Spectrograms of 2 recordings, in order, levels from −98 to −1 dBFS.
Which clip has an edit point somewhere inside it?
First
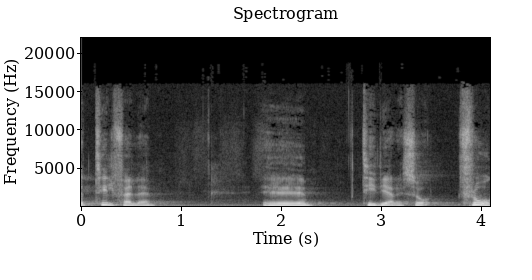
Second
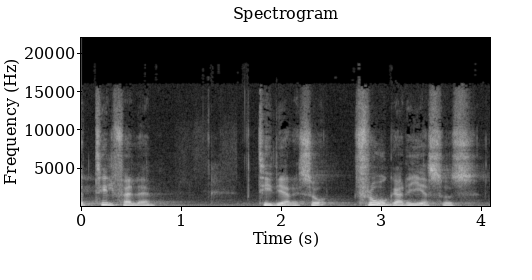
second; 1 cut; at 1.6 s

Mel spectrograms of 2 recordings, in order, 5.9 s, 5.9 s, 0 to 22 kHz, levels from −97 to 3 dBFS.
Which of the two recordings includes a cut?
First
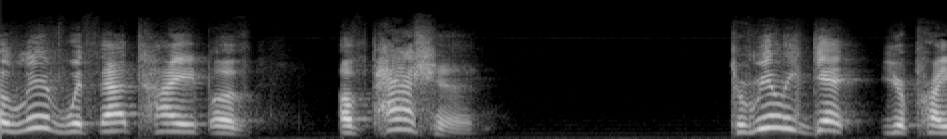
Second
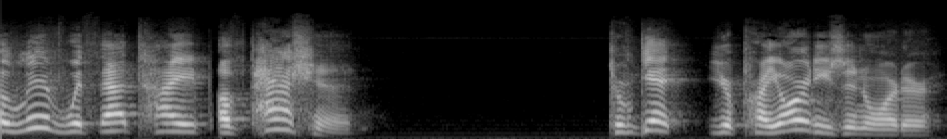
second; 2 cuts; at 1.3 s, 3.9 s

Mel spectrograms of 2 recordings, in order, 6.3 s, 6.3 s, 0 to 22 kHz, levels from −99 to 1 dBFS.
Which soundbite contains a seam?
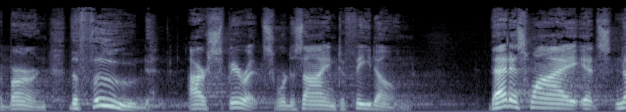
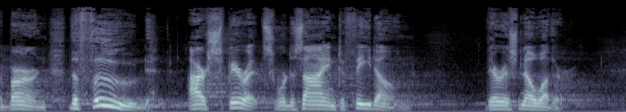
first; 1 cut; at 4.7 s

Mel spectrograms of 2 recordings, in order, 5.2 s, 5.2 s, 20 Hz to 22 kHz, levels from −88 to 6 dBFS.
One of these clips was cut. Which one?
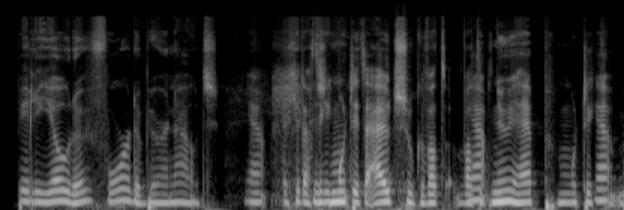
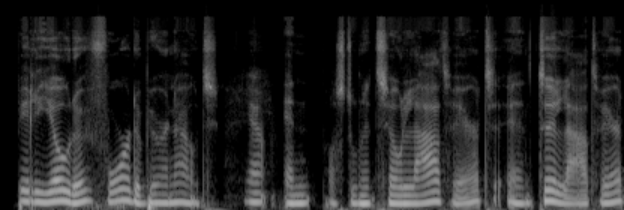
first; 1 cut; at 2.3 s

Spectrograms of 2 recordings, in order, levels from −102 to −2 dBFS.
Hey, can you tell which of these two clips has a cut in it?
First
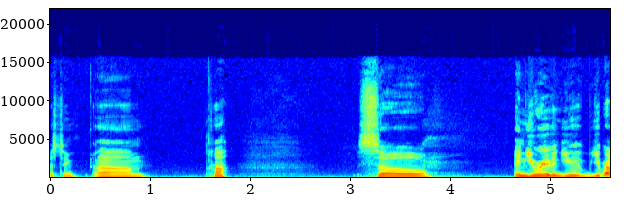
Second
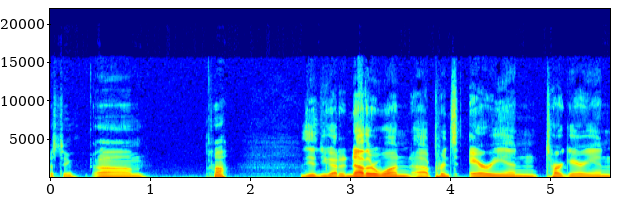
second; 1 cut; at 2.5 s

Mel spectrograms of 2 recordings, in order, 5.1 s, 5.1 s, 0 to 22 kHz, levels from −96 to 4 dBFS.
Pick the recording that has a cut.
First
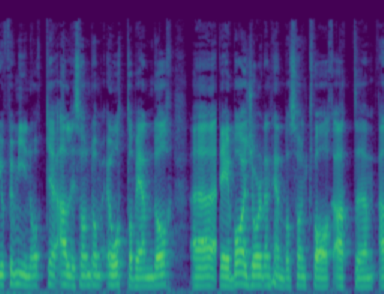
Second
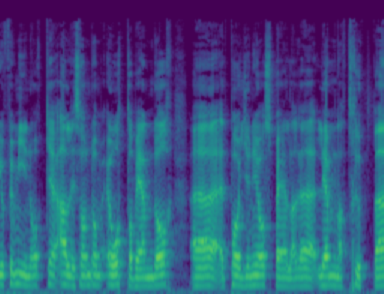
first; 1 cut; at 2.9 s

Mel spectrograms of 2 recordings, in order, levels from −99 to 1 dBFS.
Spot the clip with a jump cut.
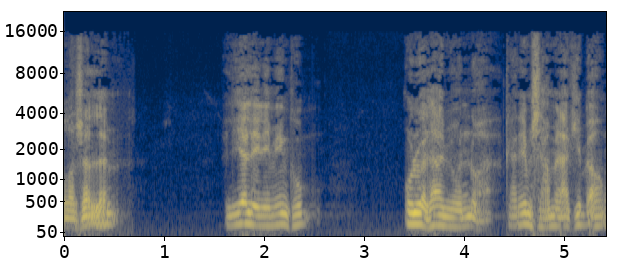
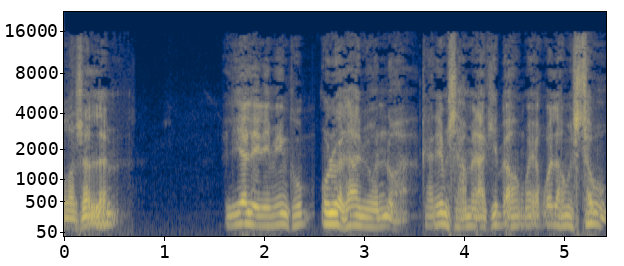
second; 1 cut; at 2.5 s

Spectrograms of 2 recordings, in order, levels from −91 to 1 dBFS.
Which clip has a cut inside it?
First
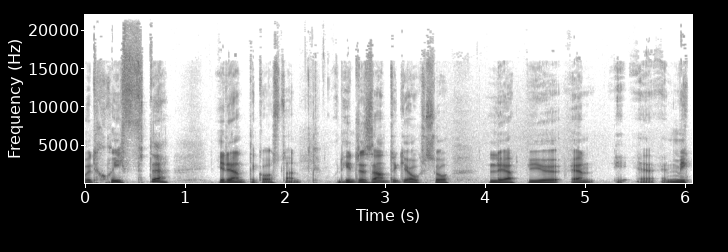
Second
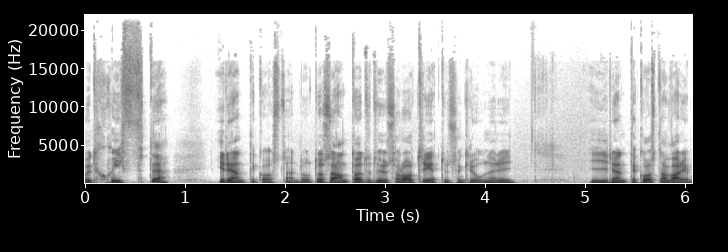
first; 2 cuts; at 2.1 s, 3.4 s

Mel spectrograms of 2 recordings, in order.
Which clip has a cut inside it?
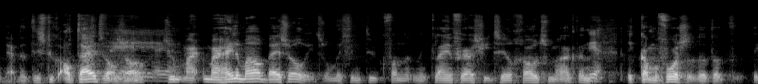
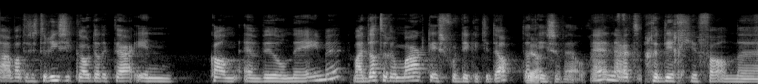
second; 1 cut; at 5.9 s

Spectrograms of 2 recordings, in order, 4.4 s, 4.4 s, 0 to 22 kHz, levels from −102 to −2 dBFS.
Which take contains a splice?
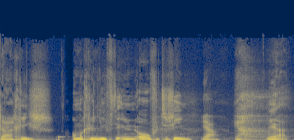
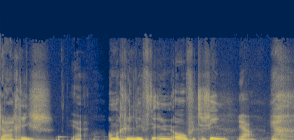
first; 1 cut; at 1.0 s

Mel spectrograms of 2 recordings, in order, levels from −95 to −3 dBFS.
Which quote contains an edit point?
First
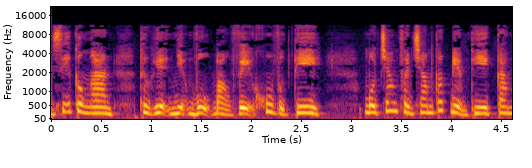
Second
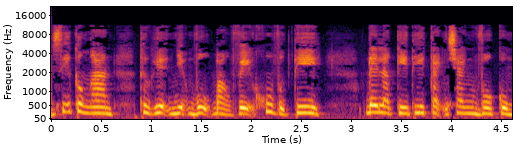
second; 1 cut; at 3.1 s

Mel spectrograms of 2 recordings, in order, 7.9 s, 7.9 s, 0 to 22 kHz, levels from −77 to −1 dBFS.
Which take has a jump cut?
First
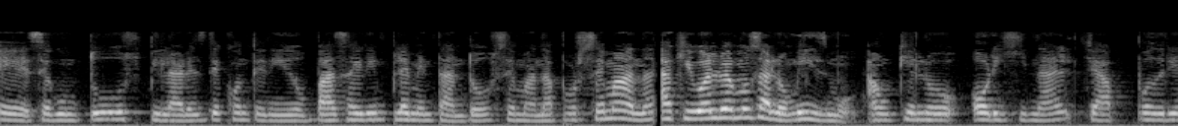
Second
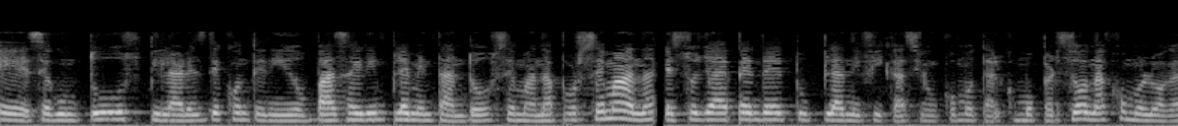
first; 2 cuts; at 4.4 s, 5.8 s

